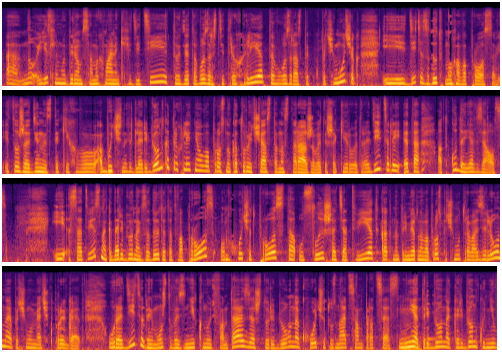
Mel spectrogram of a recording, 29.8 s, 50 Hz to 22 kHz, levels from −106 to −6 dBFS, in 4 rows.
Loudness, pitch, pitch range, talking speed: -25 LUFS, 190 Hz, 175-215 Hz, 160 wpm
